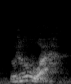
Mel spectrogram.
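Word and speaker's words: רוח: São 3 letras hebraicas, 3 consoantes hebraicas que pronunciamos ruach.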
